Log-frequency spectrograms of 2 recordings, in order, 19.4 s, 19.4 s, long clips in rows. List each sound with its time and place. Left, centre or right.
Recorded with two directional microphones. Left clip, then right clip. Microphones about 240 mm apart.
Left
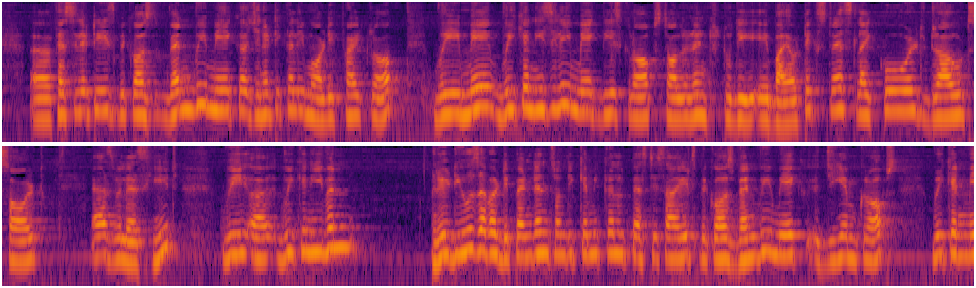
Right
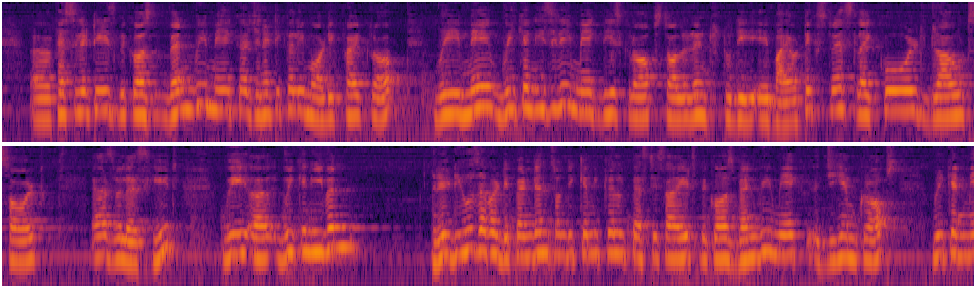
0.3 s speech: left
14.0 s speech: left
